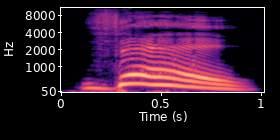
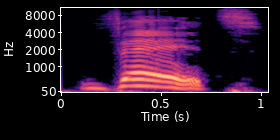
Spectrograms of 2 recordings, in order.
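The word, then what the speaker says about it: vert: For instance, we have ver. It ended with T. T is a consonant. So if you pronounce it vet, the Frenchman listening to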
